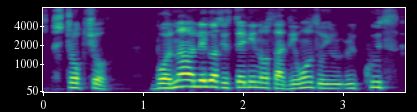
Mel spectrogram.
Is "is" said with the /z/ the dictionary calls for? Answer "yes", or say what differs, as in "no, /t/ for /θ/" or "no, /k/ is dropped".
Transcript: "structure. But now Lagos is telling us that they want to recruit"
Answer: no, /s/ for /z/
